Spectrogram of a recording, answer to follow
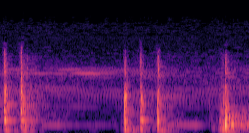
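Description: Carnatic hand-drum strokes from a thani avartanam percussion solo: two sharp strokes, a pause of about a second, then a quick run of strokes resumes, over a faint steady low tone.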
